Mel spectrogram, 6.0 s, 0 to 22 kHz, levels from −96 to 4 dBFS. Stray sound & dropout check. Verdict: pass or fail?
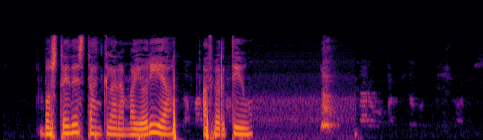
fail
